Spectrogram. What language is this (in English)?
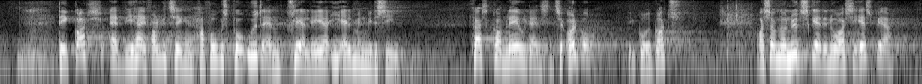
Danish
